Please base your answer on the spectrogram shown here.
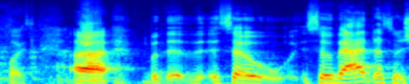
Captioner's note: laughter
